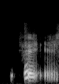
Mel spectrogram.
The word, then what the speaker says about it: Tchaikovsky: Tchaikovsky. Tchaikovsky, thank you.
